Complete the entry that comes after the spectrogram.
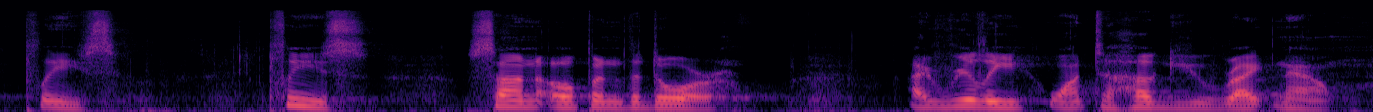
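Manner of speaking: hushed, soft, quiet pleading tone. Retelling a father's words through a closed door, imitating someone speaking quietly. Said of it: "I heard my dad quietly say".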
